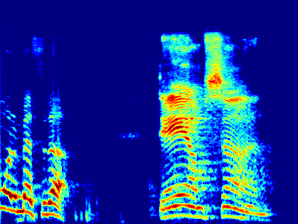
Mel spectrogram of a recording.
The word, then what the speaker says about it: Damson Idris: to mess it up damn son the easiest way to remember it damn son is this how are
